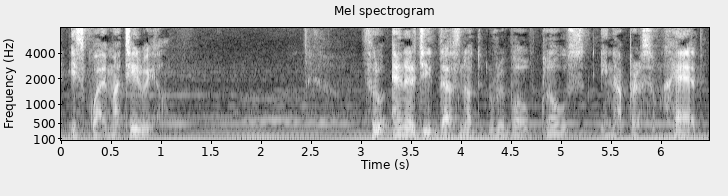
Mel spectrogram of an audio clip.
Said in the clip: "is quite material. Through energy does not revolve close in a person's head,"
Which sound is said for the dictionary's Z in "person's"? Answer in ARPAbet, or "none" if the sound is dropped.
none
